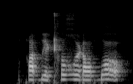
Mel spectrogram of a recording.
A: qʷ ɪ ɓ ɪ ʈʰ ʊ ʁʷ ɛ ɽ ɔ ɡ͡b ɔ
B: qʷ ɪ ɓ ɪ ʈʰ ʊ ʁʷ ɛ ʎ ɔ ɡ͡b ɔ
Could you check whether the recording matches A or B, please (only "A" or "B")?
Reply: A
